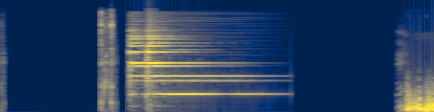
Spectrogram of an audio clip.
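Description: Subscribe-button animation sound effect: short clicks, then a single notification bell ding that rings out and fades over about a second and a half.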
